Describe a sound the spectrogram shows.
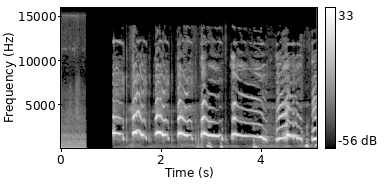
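A puppy howls in high, wavering cries.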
